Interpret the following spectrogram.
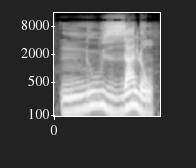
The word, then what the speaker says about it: nous allons: between the words, so it does mean that you will have to pronounce this z sound, okay, listen to me, nous allons, nous allons.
